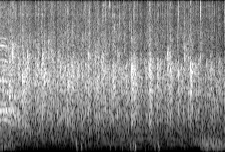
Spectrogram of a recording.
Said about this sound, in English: Can we just give the Lord a big shout and a hand clap of praise for what he's done?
